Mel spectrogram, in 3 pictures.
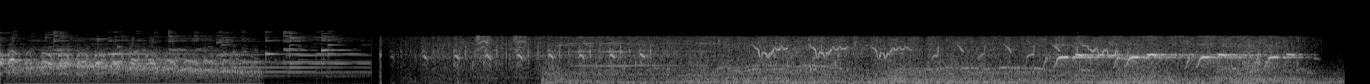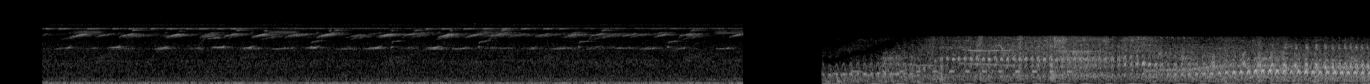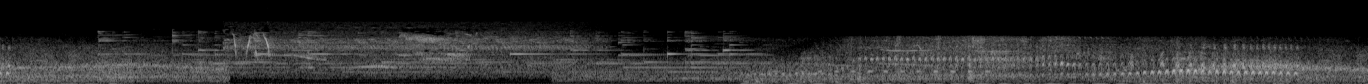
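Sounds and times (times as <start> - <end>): songbirds chirping and singing: 7.4 - 13.1, 14.2 - 21.2, 29.6 - 33.6.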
